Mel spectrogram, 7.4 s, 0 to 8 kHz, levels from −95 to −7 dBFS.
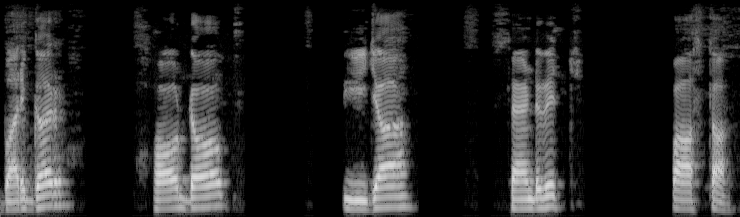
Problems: background sounds at intervals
